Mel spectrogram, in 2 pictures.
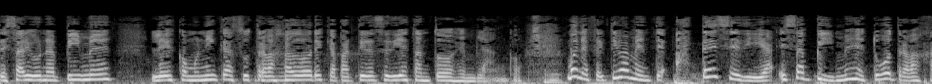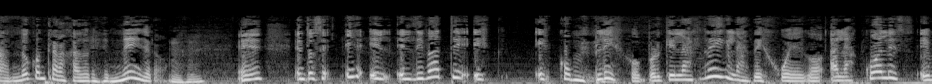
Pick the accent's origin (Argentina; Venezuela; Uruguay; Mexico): Argentina; tampoco somos originales los argentinos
